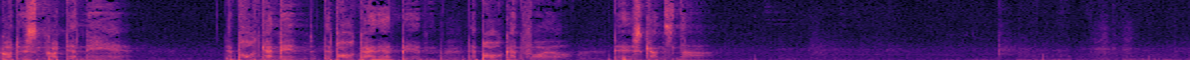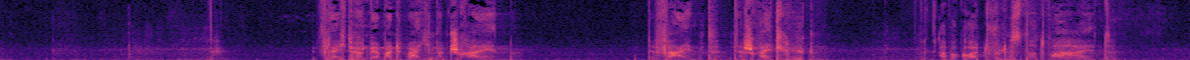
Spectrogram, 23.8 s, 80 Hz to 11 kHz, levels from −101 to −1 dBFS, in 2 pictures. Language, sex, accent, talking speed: German, male, German, 95 wpm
